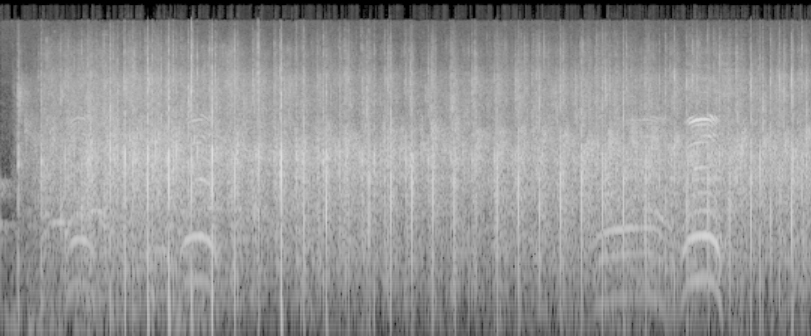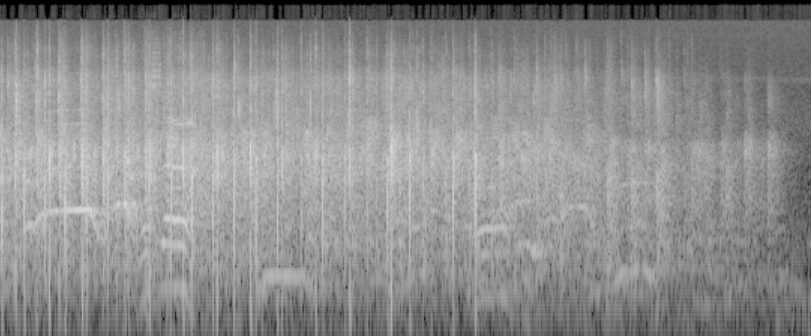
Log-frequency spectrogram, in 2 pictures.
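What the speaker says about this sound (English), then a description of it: "Let's give him a round of applause" Sustained audience applause at a school board meeting for a staff award recipient, dense hand clapping building quickly, holding for about twenty seconds, then fading, with some talk beneath.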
